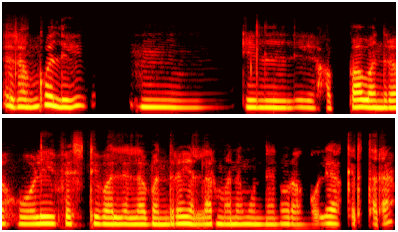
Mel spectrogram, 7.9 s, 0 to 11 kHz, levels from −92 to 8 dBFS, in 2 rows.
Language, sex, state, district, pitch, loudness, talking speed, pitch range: Kannada, female, Karnataka, Shimoga, 205 Hz, -21 LUFS, 100 wpm, 195-215 Hz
